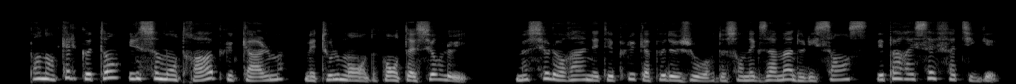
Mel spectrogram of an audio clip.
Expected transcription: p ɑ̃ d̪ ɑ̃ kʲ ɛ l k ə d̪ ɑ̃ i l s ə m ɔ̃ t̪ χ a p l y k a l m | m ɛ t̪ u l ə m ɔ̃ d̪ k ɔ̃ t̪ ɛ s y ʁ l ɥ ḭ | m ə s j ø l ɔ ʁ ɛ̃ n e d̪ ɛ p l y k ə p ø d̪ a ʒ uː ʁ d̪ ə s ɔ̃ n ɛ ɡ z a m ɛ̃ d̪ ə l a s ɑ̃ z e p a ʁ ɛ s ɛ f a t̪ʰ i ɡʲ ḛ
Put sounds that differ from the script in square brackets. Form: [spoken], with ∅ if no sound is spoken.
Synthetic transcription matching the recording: p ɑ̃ d̪ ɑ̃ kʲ ɛ l k ə [t̪] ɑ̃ i l s ə m ɔ̃ t̪ χ a p l y k a l m | m ɛ t̪ u l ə m ɔ̃ d̪ k ɔ̃ t̪ ɛ s y ʁ l ɥ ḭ | m ə s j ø l ɔ ʁ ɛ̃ n e [t̪] ɛ p l y k [a] p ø d̪ [ə] ʒ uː ʁ d̪ ə s ɔ̃ n ɛ ɡ z a m ɛ̃ d̪ ə l [i] s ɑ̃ [s] e p a ʁ ɛ s ɛ f a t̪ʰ i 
